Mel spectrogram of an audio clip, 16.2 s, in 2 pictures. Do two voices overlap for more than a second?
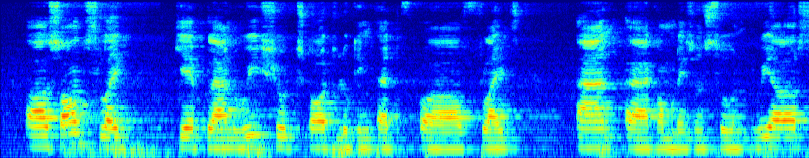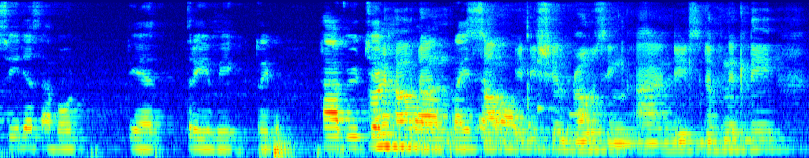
Yes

